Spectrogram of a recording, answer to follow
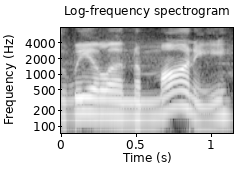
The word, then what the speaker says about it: Leela Namani: I was just being reprimanded for a mispronunciation. It's Leela Namani.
